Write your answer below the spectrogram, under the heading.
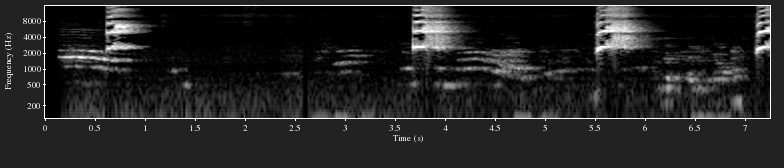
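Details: Lovebird in a loud, lively song for training and provoking rival birds: harsh, bright chirp bursts at irregular intervals, separated by softer, lower warbled and whistled notes.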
